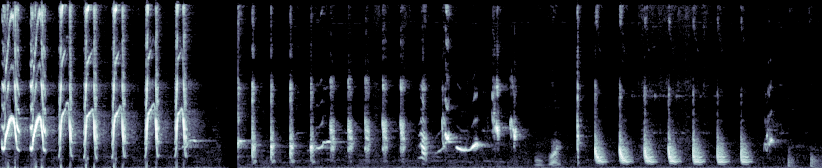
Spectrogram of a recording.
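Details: Black-winged myna, song offered for lure and master training: fast ringing whistled notes, then mixed clicks, a slurred whistle and a rhythmic train of buzzy chirps, with faint voices.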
